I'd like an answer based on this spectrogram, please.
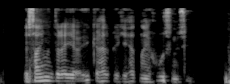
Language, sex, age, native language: Icelandic, male, 40-49, Icelandic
